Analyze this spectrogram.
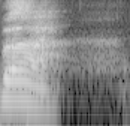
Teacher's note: They are both made with the lips, and they are both made by closing the lips completely so that the air is blocked for a moment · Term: bilabial stops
